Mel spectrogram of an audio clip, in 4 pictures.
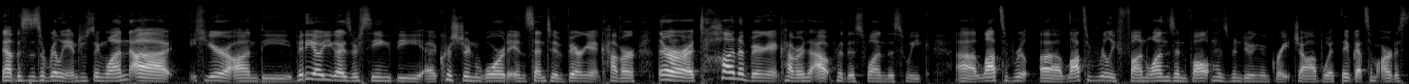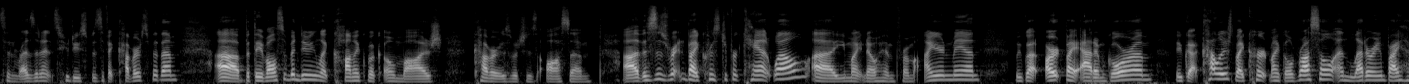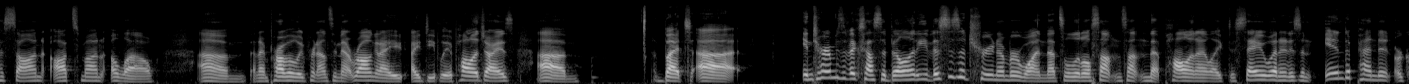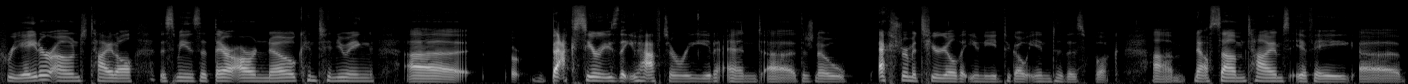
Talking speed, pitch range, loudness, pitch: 210 wpm, 150-195 Hz, -26 LUFS, 165 Hz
